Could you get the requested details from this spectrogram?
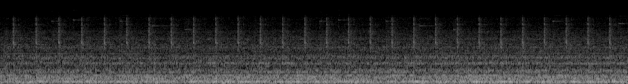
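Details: New diesel heater replacing old petrol heater in VW T25 Westfalia, first startup after E10 errors in cold January; steady fan hum with even fuel pump tick about three a second, running normally.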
